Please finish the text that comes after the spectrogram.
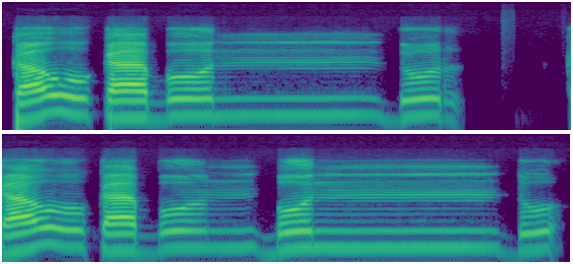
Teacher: Dengung mula-mula tu dia bunyi tanwin. Sekejap je bunyi tanwin terus masuk ke dalam dal. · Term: ikhfa haqiqi di sini kubra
